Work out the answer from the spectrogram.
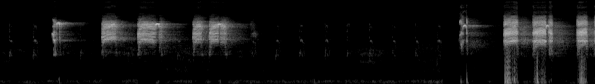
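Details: Black francolins give harsh, grating, high calls in two bursts of several rapid scratchy notes, separated by a few faint clicks.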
